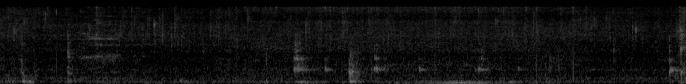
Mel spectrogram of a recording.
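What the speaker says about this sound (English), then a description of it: "So I always let onion and celery start frying and sweating down first before I put in the garlic." Onion and celery frying and sweating down in a pan, a soft, even crackling sizzle like light rain with occasional faint stirring taps, quiet and steady throughout.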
